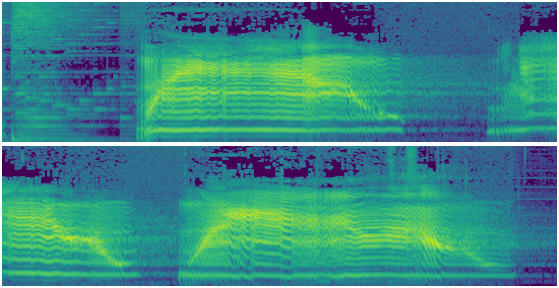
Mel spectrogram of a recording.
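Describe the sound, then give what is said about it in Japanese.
A voice imitates a monstrous cat, letting out three long, loud growling wails with rising and falling pitch, each drawn out for a couple of seconds, separated by brief pauses. “最初に紹介するのは、 はい、うん、 化け猫です、 は 世にも恐ろしい化け猫の声をお聞きください”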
